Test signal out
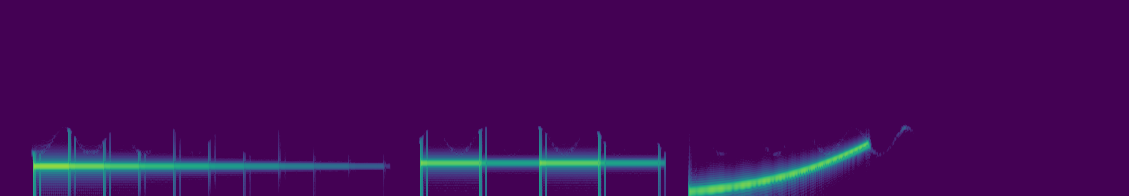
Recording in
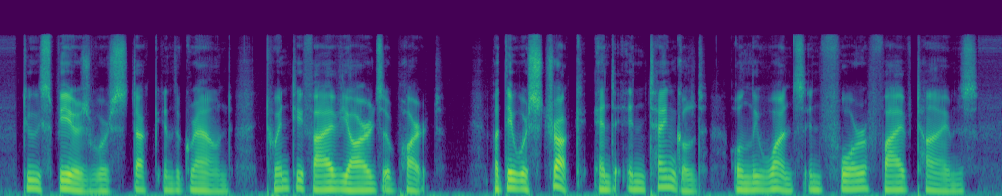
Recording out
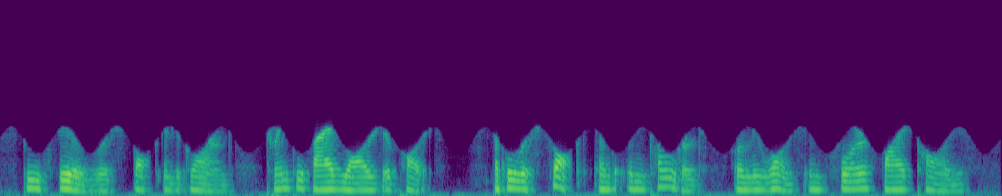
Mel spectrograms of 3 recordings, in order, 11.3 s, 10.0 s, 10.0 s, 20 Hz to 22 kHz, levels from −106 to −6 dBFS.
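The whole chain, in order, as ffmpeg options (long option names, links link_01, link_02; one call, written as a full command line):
ffmpeg -i in.wav -af "aecho=1:1:16|63:0.316|0.2,afftfilt=real='re*lt(b*sr/1024,800*pow(1700/800,0.5+0.5*sin(2*PI*1.9*pts/sr)))':imag='im*lt(b*sr/1024,800*pow(1700/800,0.5+0.5*sin(2*PI*1.9*pts/sr)))':win_size=1024:overlap=0.75,volume=-4.5dB" out.wav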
